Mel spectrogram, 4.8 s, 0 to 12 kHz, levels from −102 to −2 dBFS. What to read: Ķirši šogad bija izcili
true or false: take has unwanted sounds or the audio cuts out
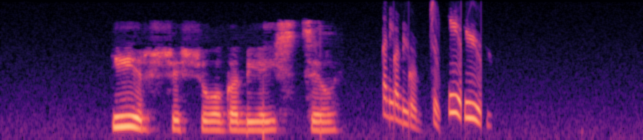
true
